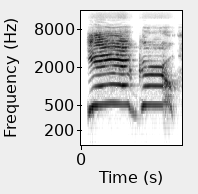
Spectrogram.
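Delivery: high squeaky kiki giggle; goofy giggle. Retold or imitated. Imitating a friend caught out, goofy high giggle. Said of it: "goofy laugh".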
